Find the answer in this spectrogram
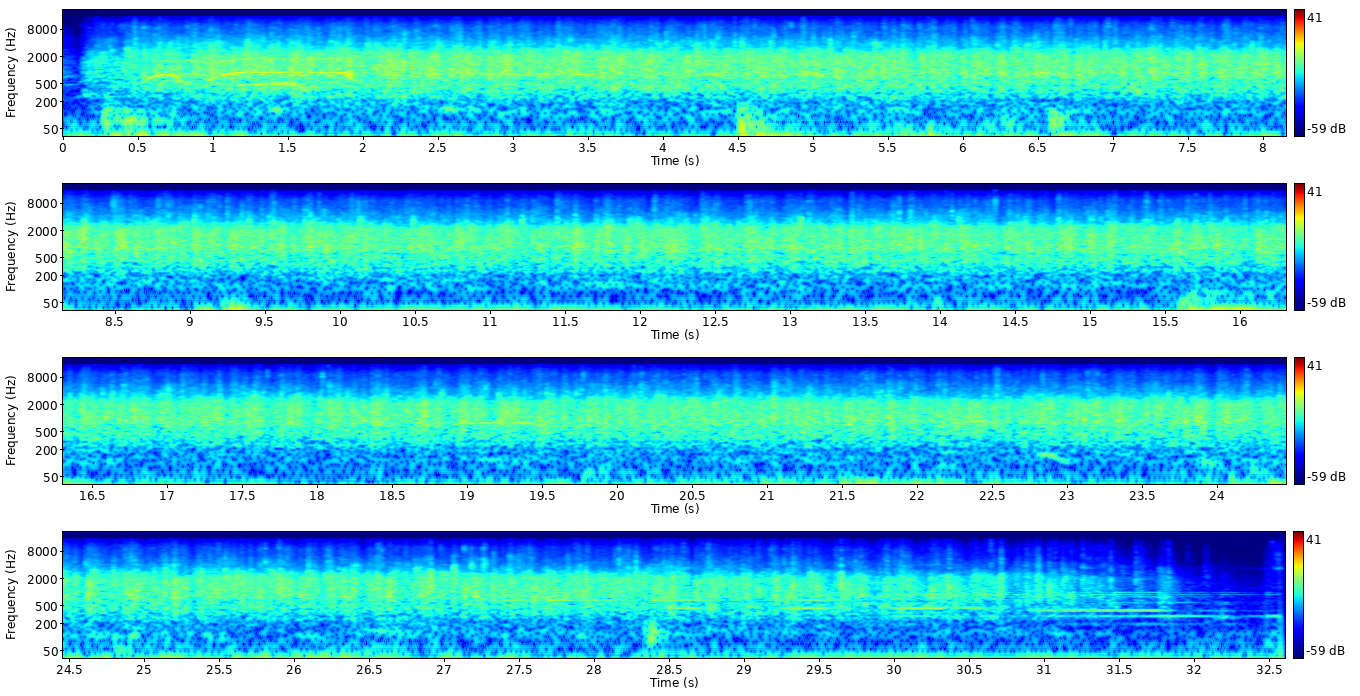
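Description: Audience applauding steadily and at length, tapering off slightly near the end.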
